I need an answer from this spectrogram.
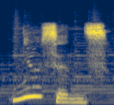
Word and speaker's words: nuisance: Be careful that letter C sounds like S, not C.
